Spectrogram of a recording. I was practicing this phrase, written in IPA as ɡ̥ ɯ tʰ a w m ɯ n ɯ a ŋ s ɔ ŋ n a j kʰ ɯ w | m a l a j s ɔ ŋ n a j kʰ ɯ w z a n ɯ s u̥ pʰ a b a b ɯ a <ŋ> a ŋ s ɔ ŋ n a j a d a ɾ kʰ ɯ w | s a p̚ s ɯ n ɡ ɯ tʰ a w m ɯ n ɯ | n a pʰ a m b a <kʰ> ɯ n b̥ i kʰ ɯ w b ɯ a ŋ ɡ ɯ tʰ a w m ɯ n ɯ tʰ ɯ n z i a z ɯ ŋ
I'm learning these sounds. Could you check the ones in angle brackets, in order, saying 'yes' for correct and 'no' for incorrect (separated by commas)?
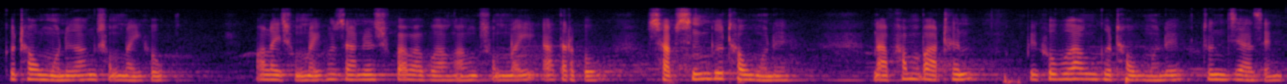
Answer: yes, no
